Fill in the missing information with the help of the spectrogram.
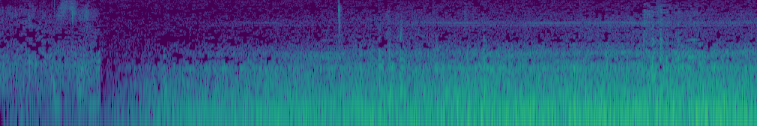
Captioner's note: car humming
